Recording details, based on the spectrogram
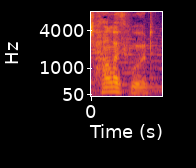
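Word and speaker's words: Hall i' th' Wood: hall in the wood pronounced locally as halith wood is a rare surviving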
